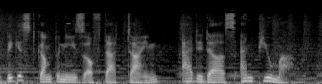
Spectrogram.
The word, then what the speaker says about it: Adidas: similarly overtake the biggest companies of that time Adidas and Puma M camaras had replaced the dominant German cameras in the American market and he wondered whether Japanese shoes could do the same to Puma and Adidas which were at the time extremely popular in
